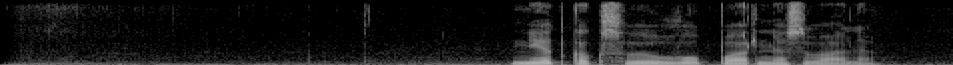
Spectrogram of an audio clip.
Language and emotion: Russian, neutral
